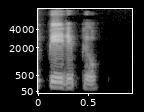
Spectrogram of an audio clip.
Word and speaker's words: перепел: Есть, знаешь, такая болезнь, называется перепел. Я, как водится, произнесла это слово с ударением на первом слоге.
